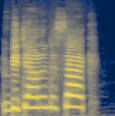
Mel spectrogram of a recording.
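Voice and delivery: high, loud yell from upstairs; yelling back. A narrator's reading. Nicole upstairs answers Carl, yelling back. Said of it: "she yelled back".

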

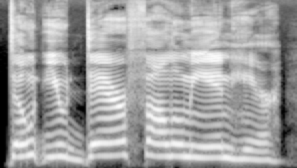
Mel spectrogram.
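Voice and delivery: loud, high angry warning; yelled warning. A narrator's reading. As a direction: yell it back as a threat. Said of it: "she yelled a warning".

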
